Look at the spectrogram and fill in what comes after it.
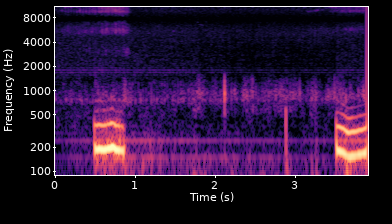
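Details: Sleeping cat snoring, a sign of ultimate comfort and security: two low, droning, buzzy snores, each under half a second, spaced about three seconds apart with quiet breathing between.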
